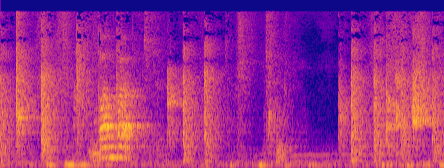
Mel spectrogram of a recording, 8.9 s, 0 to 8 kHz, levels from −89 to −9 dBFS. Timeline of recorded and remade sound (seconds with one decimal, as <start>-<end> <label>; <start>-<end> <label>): 0.0-8.9 recorded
